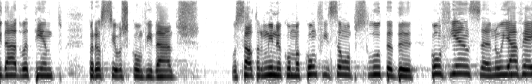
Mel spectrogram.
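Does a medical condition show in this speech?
No.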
